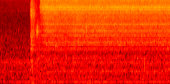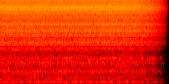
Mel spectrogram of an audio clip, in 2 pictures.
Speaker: At the start of each cycle, it's normal to hear the valve open with water rushing out.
